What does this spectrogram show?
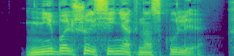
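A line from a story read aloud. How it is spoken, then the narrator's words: Amused snort. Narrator (Russian): хмыкнул я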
